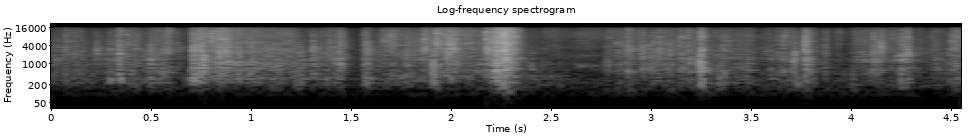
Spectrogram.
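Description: A small book mail package being torn and crinkled open by hand, in irregular crinkles with a louder one just past two seconds in.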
